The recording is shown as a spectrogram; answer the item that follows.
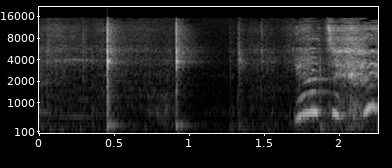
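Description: Two sharp plastic clicks about half a second apart, with a fainter one after, from the BeanBoozled spinner's button being pressed.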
